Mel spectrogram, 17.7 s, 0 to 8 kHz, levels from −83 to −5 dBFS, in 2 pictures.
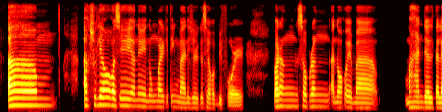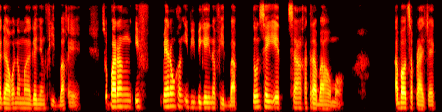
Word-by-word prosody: Um, 190 0 +6 0.5
actually 205 0 +2
ako 200 -1 +5
kasi 180 0 +1
ano, 170 0 -2
eh, 165 -2 -2
nung 150 0 -9
marketing 150 -1 -5
manager 130 -1 -4
kasi 130 0 -4
ako 125 - -7
before, 100 -4 -6 0.6
parang 165 0 +1
sobrang 160 -1 -2
ano 135 0 -2
ako, - - -3
eh, 140 - -2
ma 130 -1 -1 0.6
ma-handle 140 0 -1
talaga 130 -3 +2
ako 125 - -4
ng 125 -1 -8
mga 125 -1 -4
ganiyang 115 -1 -4
feedback, 105 -2 -6
eh. 90 - -11 0.4
So - - -5
parang 160 0 +6
if 155 0 -7 0.2
meron 165 +1 +4
kang 160 -1 -7
ibibigay 135 -1 -2
na 130 - -4
feedback, 95 -5 -3 0.3
don't 145 +1 0
say 150 -3 +3
it - - -8
sa 130 -1 0
katrabaho 105 -5 0
mo 90 - -12 1.0
about 130 -1 +6
sa - - +1
project, 105 -1 -3
140 Hz, 145 wpm, -25 LUFS, 125-160 Hz, 1.0 s, Um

